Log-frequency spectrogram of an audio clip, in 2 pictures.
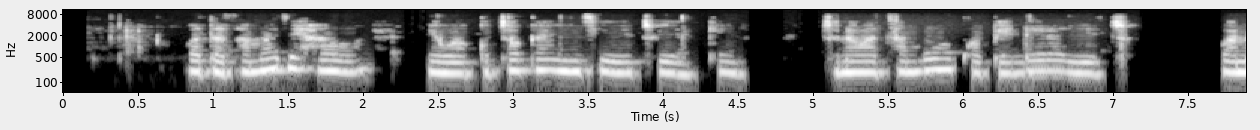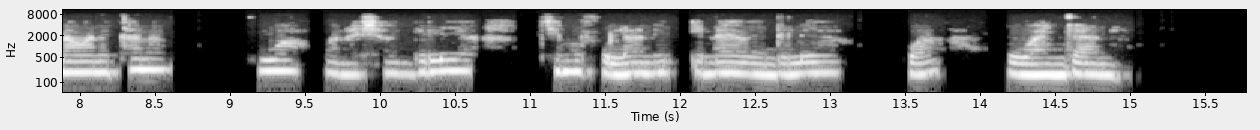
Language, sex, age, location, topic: Swahili, female, 25-35, Nakuru, government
